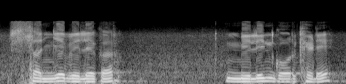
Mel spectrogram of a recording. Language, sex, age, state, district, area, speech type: Marathi, male, 18-30, Maharashtra, Nagpur, urban, spontaneous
